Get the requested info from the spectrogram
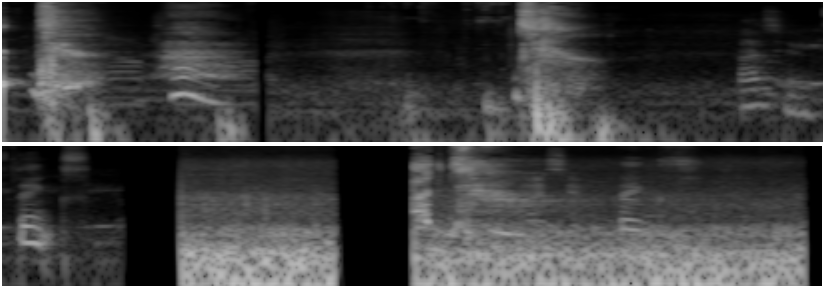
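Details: Natural allergy sneezes: two forceful, explosive sneezes with sharp intakes before them, then bursts of loud wind or handling noise; allergic sneezing.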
